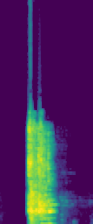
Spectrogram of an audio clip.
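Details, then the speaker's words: Adult with severe allergies (dogs, cats) whose throat feels clogged gives a single short, harsh throat-clearing burst. "So, the reason you hear me doing that is my throat always feels like it's clogged up due to allergies."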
